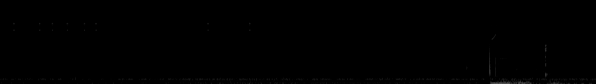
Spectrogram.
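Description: Menu sounds click and beep.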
